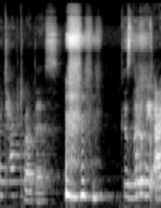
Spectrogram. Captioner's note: giggles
